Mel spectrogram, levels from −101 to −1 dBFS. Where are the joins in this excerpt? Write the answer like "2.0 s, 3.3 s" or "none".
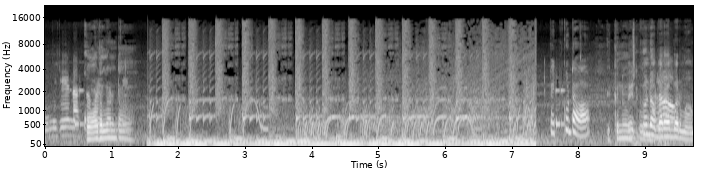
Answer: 7.4 s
